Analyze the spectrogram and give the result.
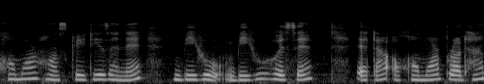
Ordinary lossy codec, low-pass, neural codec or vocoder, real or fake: none; 7.2 kHz; none; real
